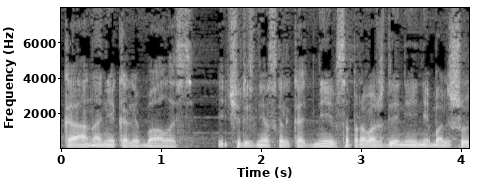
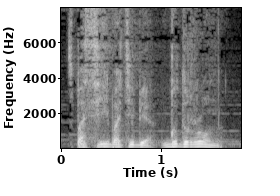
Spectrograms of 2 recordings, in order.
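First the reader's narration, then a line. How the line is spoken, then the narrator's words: Joyful exclamation. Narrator (Russian): радостно воскликнул он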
